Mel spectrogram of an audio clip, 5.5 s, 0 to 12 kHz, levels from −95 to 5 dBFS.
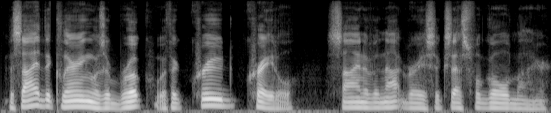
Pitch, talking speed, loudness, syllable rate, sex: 115 Hz, 185 wpm, -18 LUFS, 5.4 syllables/s, male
